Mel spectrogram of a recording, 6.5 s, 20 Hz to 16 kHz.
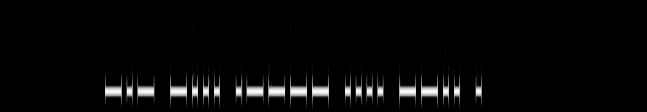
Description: Morse code, heard as a keyed tone, about 22 wpm, 700 Hz. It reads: KB1HZE
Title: USA Call Signs - 6 Characters - 22wpm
